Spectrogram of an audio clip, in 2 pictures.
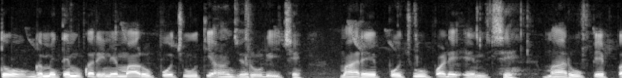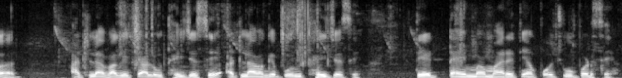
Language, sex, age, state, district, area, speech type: Gujarati, male, 18-30, Gujarat, Narmada, rural, spontaneous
